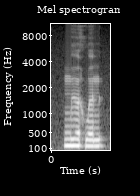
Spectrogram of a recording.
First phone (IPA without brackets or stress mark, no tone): m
